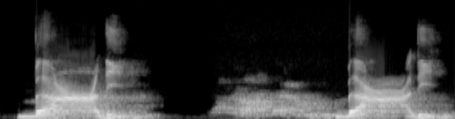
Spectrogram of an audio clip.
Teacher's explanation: huruf ain ditekan agar ada suara mengalirnya ya. Jadi cara mengalirkan huruf ain ya sedikit-sedikit dialirkan atau sebagian dialirkan suaranya huruf ain ini ya.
